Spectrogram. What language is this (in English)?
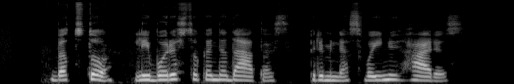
Lithuanian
